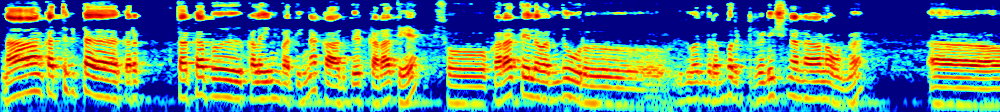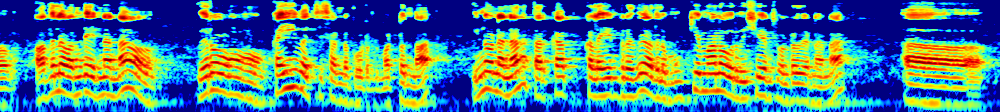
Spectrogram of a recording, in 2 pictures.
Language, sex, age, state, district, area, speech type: Tamil, male, 45-60, Tamil Nadu, Erode, urban, spontaneous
